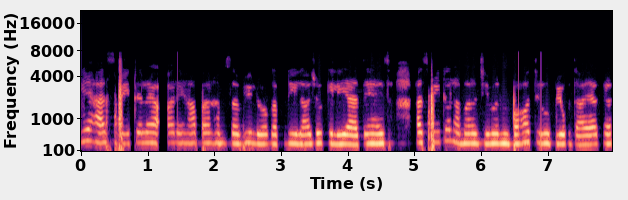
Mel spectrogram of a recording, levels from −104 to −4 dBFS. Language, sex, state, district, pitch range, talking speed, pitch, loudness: Hindi, female, Uttar Pradesh, Gorakhpur, 235-255 Hz, 165 wpm, 245 Hz, -19 LUFS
